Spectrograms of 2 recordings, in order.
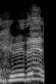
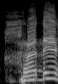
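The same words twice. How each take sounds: First: हृदय said "hri-day", with ri; an i vowel after hr in हृदय; correct pronunciation model. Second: हृदय said "hra-day", with ra; an a vowel after hr in हृदय; wrong pronunciation demo. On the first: Teacher correcting for students, हृदय as "hriday". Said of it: "हृदय शब्द होता है". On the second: Teacher rejecting the wrong word, हृदय as "hraday". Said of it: "हृदय शब्द नहीं होता है". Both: Shown as a demonstration.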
